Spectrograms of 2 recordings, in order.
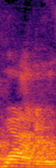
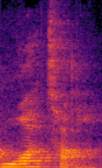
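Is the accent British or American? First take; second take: American; British. First: It is said in an American accent. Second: It is said in a British accent.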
